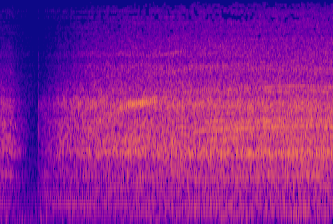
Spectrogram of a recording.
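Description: Hand-held electric drill boring a hole through a painted wooden board. A short burst of the drill, a brief dip, then from about half a second in the drill runs steadily as the bit cuts through the wood.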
